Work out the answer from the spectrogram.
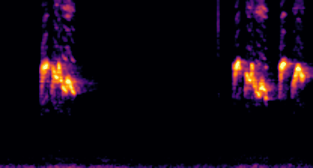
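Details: Red-whiskered bulbul singing in the 'wild song' style, a varied repertoire meant for playing to newly acquired or wild-caught adult birds and for teaching young birds; two short warbling phrases of slurred chirpy notes, the second longer and three-part, in quiet surroundings.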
